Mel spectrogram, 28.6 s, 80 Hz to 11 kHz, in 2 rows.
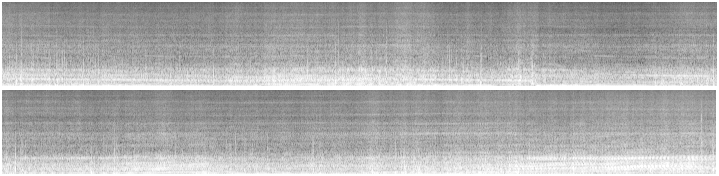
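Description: BMW R 1200 GS boxer-twin engine running while the motorcycle is under way, with wind and road noise. The engine note breaks off briefly about ten seconds in, a gear change, and its pitch rises over the last few seconds as the bike speeds up.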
